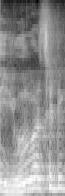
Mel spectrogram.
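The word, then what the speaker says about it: university: Magadh is यूनिवर्सिटी, अभी इसमें लगाना है AND, क्या लगाइएगा, आपको क्या मैंने बार बार बोला, ये यूनिवर्सिटी को जब आप उच्चारण करते तो क्या आता है, य आता है, य।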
